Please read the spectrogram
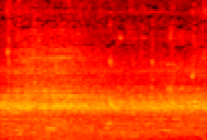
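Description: Basketball arena ambience: music playing over a steady crowd din during live play.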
